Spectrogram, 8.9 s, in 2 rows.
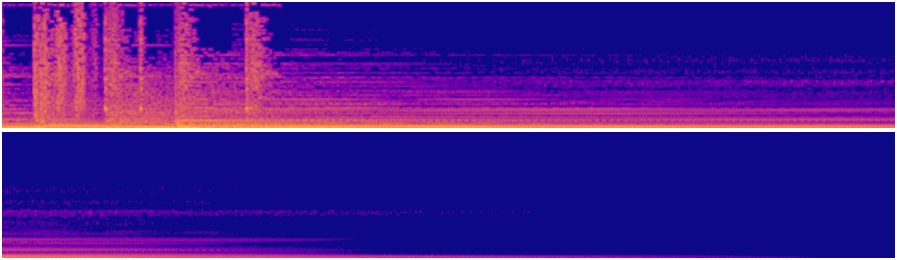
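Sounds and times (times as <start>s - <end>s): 
backing track: 0.0s - 5.9s.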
